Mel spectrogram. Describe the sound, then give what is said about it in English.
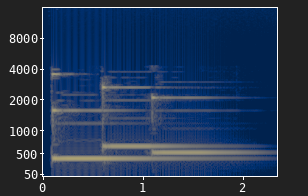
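The three-note NBC network chimes ring out one after another in a quick, even sequence before Saturday Night's Main Event, each bell-like tone overlapping the last and sustaining into a long, clear, fading ring. No talking. “Let's hear those NBC chimes and get on with Saturday night's main event.”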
